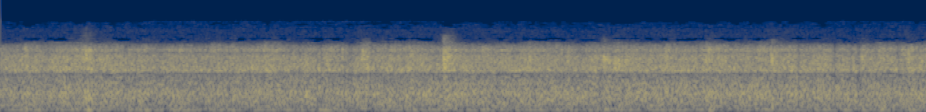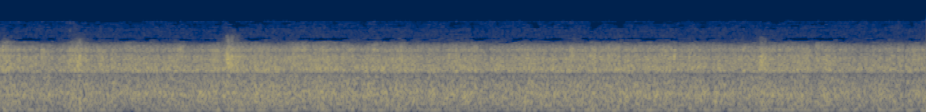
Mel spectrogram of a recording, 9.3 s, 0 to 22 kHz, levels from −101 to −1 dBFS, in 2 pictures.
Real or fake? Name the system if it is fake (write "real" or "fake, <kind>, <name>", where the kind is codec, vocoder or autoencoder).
real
